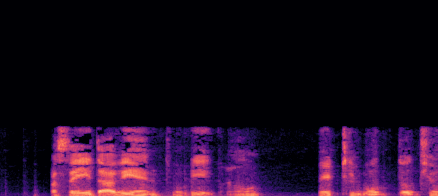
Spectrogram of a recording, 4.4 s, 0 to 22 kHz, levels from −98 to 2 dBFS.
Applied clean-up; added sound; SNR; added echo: neural mask model RNNoise.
